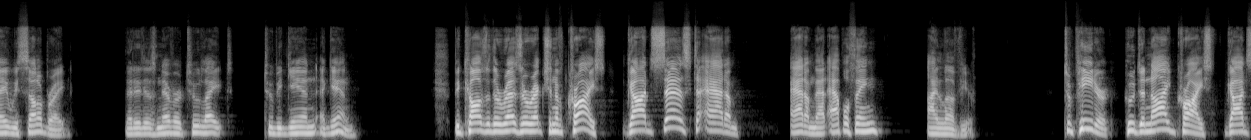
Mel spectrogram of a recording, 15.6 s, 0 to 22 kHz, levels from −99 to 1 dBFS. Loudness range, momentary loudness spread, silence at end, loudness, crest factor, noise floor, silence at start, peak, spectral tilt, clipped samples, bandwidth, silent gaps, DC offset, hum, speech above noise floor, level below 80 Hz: 7 LU; 11 LU; 0 s; -21 LUFS; 20 dB; under -90 dBFS; 0 s; -2 dBFS; -5.5 dB/octave; under 0.1%; 11.5 kHz; 1.16-1.56 s, 3.20-3.29 s, 4.72-5.37 s, 9.79-9.88 s, 11.40-11.58 s, 12.44-13.03 s, 13.21-13.30 s; under 0.1%; none; over 69 dB; -70 dBFS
